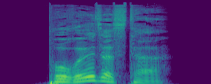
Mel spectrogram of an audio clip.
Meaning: inflection of porös: 1. strong/mixed nominative masculine singular superlative degree 2. strong genitive/dative feminine singular superlative degree 3. strong genitive plural superlative degree
- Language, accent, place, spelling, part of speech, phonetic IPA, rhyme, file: German, Germany, Berlin, porösester, adjective, [poˈʁøːzəstɐ], -øːzəstɐ, De-porösester.ogg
